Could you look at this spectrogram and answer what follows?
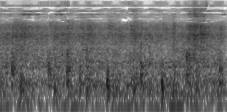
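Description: A train rolls through Ambala Junction railway station, a steady close rumble of carriages with soft, irregular wheel clicks and knocks repeating throughout.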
